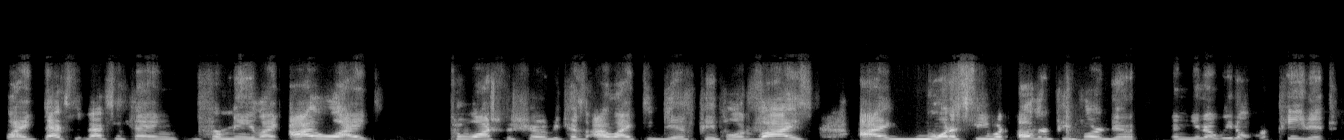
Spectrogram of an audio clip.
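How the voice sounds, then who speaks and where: Raspy-voiced man, blunt and rambling. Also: high voice, moderate pace, fairly bright tone, dry recording, low-quality recording. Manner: blunt, rambling, heavy on fillers. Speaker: pro wrestler. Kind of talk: casual podcast chat.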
